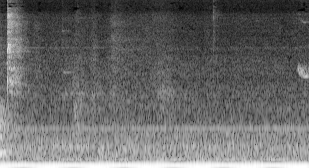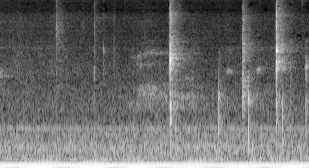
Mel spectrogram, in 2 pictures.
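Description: Quiet steady low hum of the cooktop heating an empty aluminium pressure cooker, with a few faint clicks, the last just before the end.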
